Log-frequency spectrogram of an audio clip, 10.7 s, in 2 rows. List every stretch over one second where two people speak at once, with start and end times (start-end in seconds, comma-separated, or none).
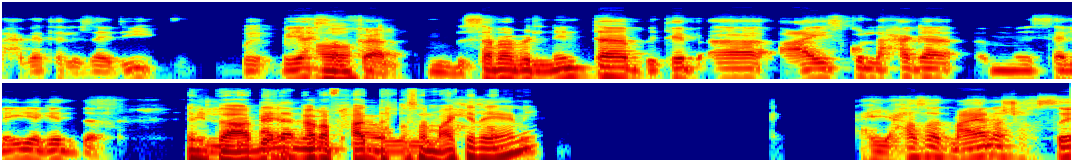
6.3-8.0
